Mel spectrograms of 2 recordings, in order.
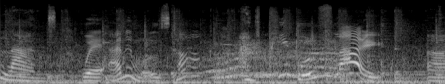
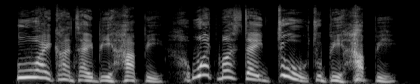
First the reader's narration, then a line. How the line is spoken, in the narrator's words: he shouted angrily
